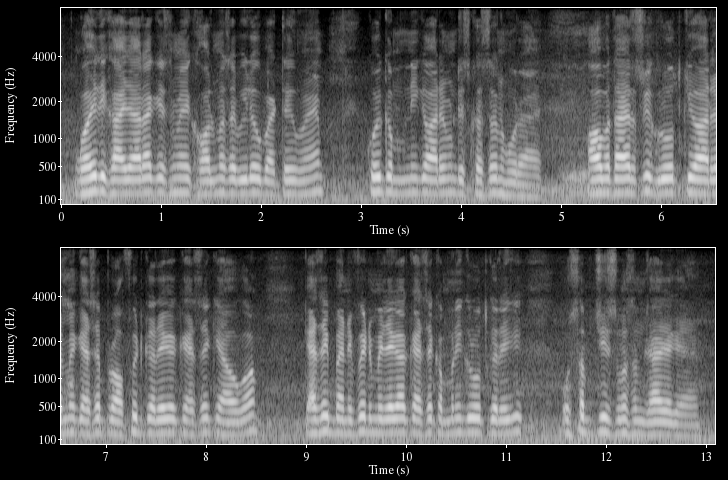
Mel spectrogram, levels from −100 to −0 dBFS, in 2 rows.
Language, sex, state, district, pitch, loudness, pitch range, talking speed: Hindi, male, Uttar Pradesh, Jyotiba Phule Nagar, 165 Hz, -22 LUFS, 155-170 Hz, 225 wpm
